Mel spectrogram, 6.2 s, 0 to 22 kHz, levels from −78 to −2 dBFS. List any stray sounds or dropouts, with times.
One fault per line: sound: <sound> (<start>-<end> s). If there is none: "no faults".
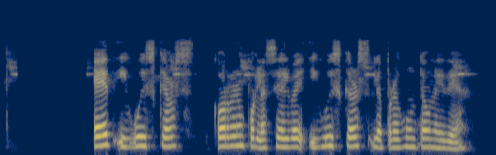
no faults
